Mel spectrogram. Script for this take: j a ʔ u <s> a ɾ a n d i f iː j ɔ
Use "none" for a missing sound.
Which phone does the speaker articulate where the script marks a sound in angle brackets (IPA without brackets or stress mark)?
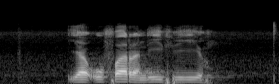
f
